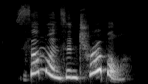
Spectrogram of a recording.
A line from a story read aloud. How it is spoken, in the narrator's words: squeaked the mouse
